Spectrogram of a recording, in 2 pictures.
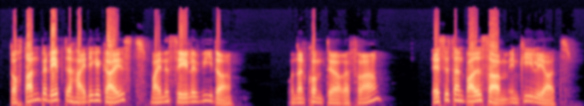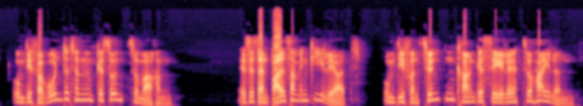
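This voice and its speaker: Prediger mit sehr lebhafter Sprachmelodie. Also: male voice, medium pitch, fairly bright tone, no room sound, clean studio sound. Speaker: preacher. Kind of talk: sermon with scripture and verse readings.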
